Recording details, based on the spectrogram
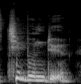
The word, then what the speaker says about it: Chibundu: And I said, "My name is Chibundu."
